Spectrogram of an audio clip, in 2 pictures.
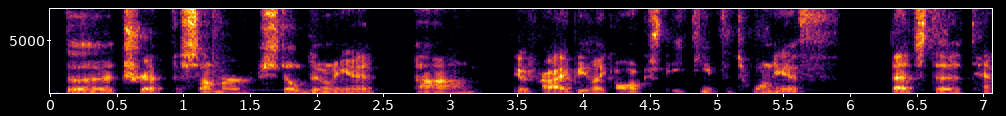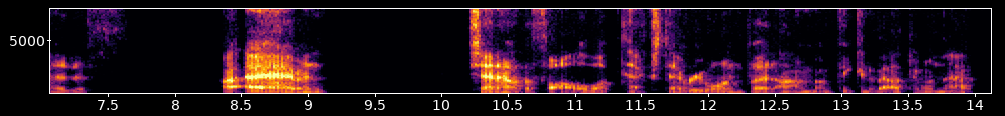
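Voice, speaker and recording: Young man, deep voice, casual stream chat, reads comments aloud, filler-heavy. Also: a little slow, creaky, fairly bright tone. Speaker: movie channel host.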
